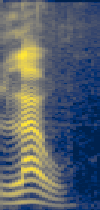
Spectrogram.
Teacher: লাউ শব্দটিতে লা এটাকে টেনে পড়া যায়। এটা হচ্ছে পূর্ণ স্বরধ্বনি। উটাকে টেনে পড়া যায় না। লাউ ইচ্ছা করলেও টেনে পড়া যায় না। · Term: দ্বিস্বরধ্বনি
